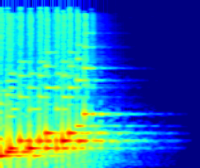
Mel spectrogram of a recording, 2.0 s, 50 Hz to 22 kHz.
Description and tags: Jingle Win Synth 00
An uplifting synth jingle win sound to be used in futuristic, or small casual games. Useful for when a character has completed an objective, an achievement or other pleasant events.
synth, achievement, gamedeveloping, indiedev, jingle, sci-fi, game, videogames, succes, futuristic, win, sfx, gamedev, games, gaming, video-game, electric, celebration, indiegamedev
